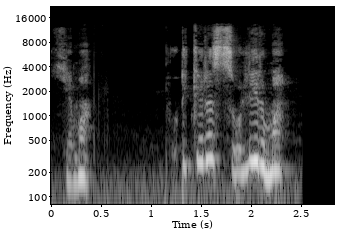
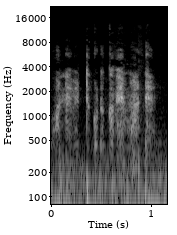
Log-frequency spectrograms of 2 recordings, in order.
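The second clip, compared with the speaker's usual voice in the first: whisper; 15 dB quieter than usual. Acted. Tender promise.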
